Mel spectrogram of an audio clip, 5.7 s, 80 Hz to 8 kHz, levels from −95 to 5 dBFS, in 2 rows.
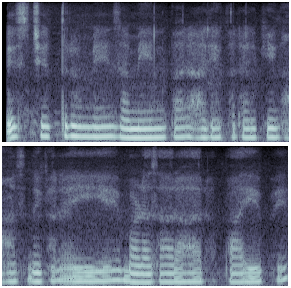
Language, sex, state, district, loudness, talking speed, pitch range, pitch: Hindi, female, Haryana, Jhajjar, -17 LUFS, 180 wpm, 170-200 Hz, 185 Hz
